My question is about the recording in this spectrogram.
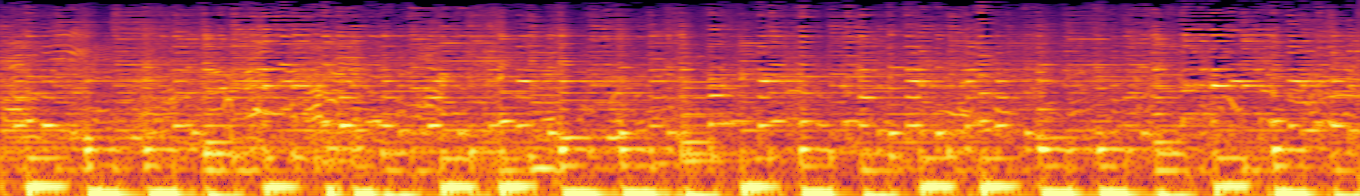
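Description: Live acoustic bluegrass instrumental played by mandolin, acoustic guitar and upright bass together, the bass plucking a steady beat of about two notes a second under quick picked notes.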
